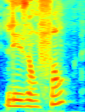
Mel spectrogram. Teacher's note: La liaison fait apparaître un son Z qui n'existe pas à l'écrit.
